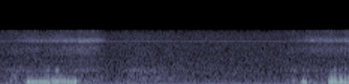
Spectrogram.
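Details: Snoring during sleep: two low, rough, rattling snores separated by a quiet pause, with faint room hiss.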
